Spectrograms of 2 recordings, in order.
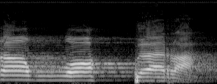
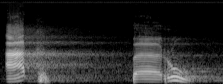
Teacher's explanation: Ru bukan ro apalagi ra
